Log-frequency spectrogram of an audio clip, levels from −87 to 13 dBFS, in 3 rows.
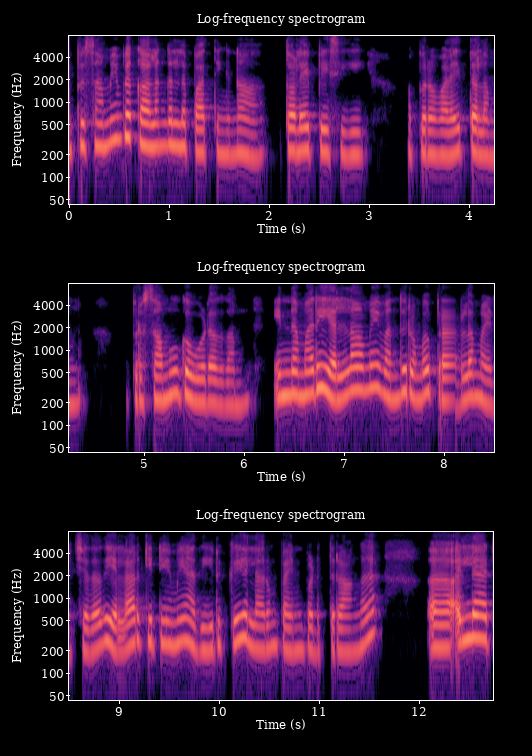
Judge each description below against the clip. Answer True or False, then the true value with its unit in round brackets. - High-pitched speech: True (220 Hz)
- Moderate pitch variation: True (3.9 semitones)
